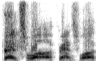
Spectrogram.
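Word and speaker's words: François: get his name wrong I'm gonna keep calling Vincent franois it's Fran fris franois thank you stay there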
